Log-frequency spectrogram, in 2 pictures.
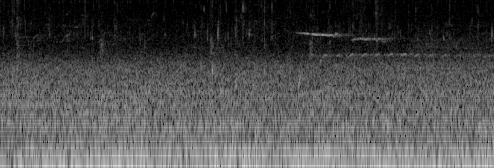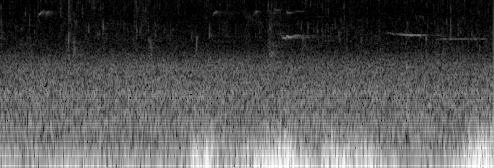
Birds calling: Black-capped Chickadee (Poecile atricapillus)
White-breasted Nuthatch (Sitta carolinensis)
Common Grackle (Quiscalus quiscula)
unidentified bird

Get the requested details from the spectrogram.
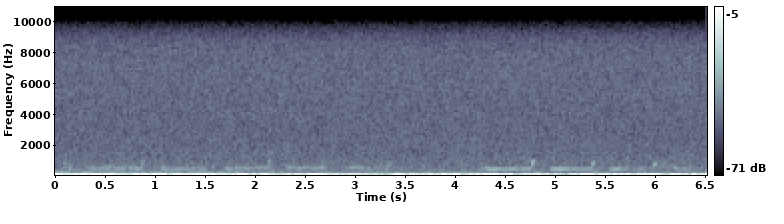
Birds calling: Hawaiian Petrel (Pterodroma sandwichensis)

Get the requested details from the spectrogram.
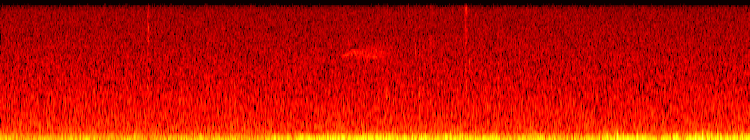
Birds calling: Eastern Phoebe (Sayornis phoebe)

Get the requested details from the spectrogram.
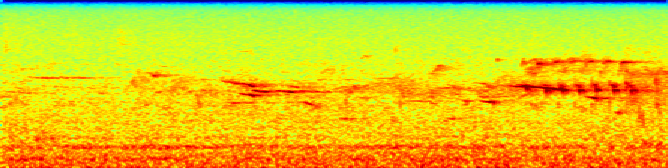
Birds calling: Apapane (Himatione sanguinea)

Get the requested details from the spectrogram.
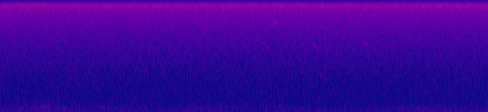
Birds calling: White-crowned Sparrow (Zonotrichia leucophrys)
Rock Wren (Salpinctes obsoletus)

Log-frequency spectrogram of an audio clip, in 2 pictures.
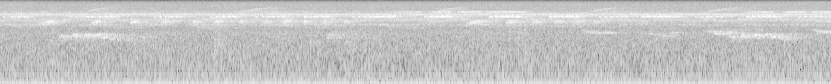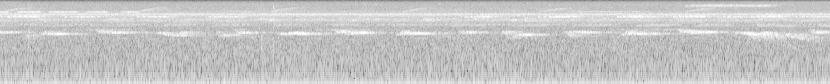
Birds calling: White-necked Thrush (Turdus albicollis)
Long-winged Antwren (Myrmotherula longipennis)
Amazonian Barred-Woodcreeper (Dendrocolaptes certhia)

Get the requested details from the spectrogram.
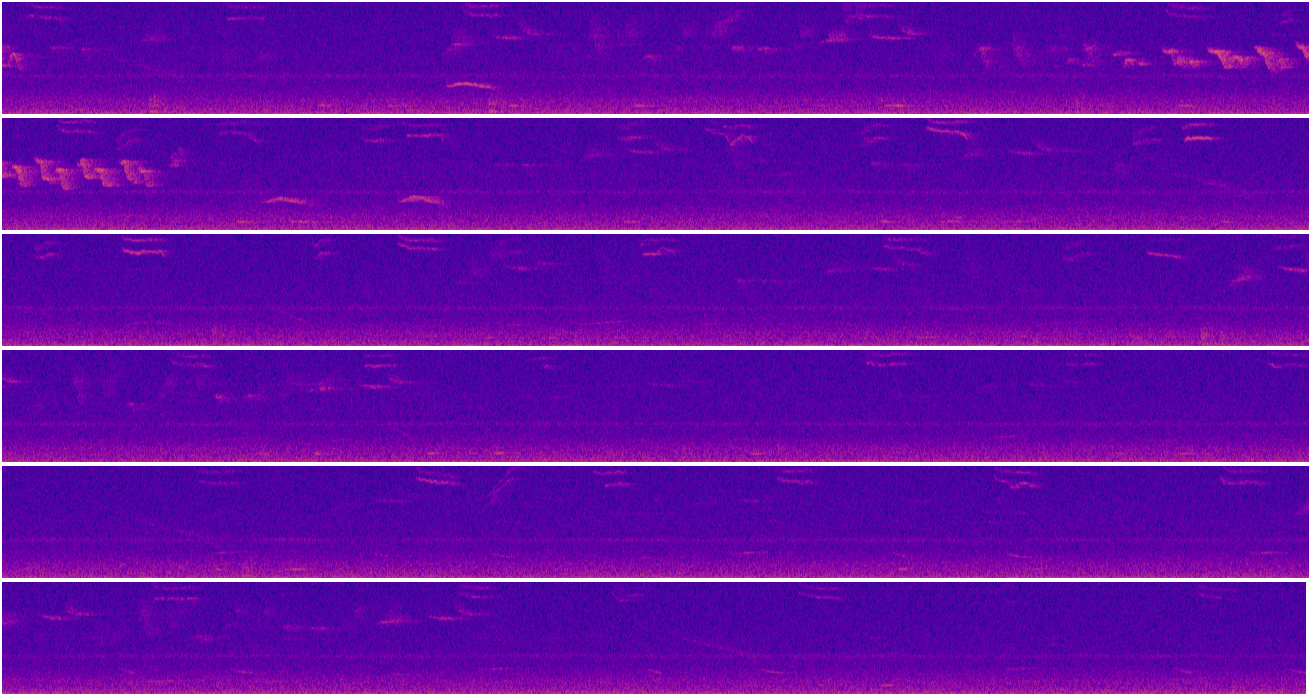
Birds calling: Golden-faced Tyrannulet (Zimmerius chrysops)
Slate-throated Redstart (Myioborus miniatus)
Steely-vented Hummingbird (Saucerottia saucerottei)

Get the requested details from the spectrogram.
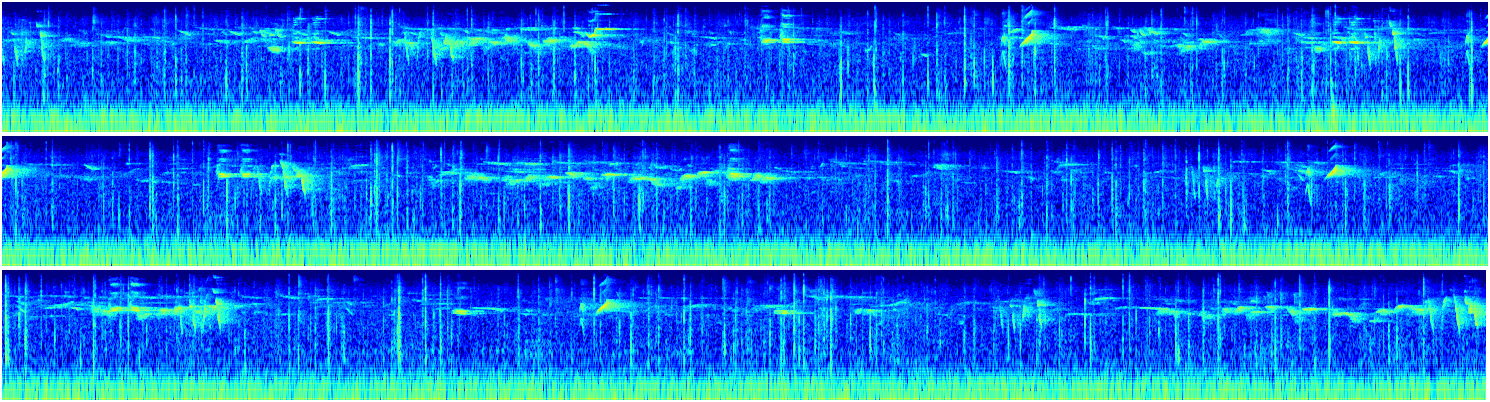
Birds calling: Hawaii Akepa (Loxops coccineus)
Omao (Myadestes obscurus)
Red-billed Leiothrix (Leiothrix lutea)
Iiwi (Drepanis coccinea)

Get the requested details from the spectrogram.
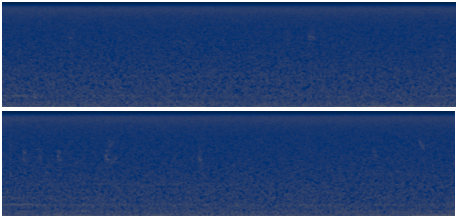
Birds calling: Hawaii Amakihi (Chlorodrepanis virens)
Eurasian Skylark (Alauda arvensis)

